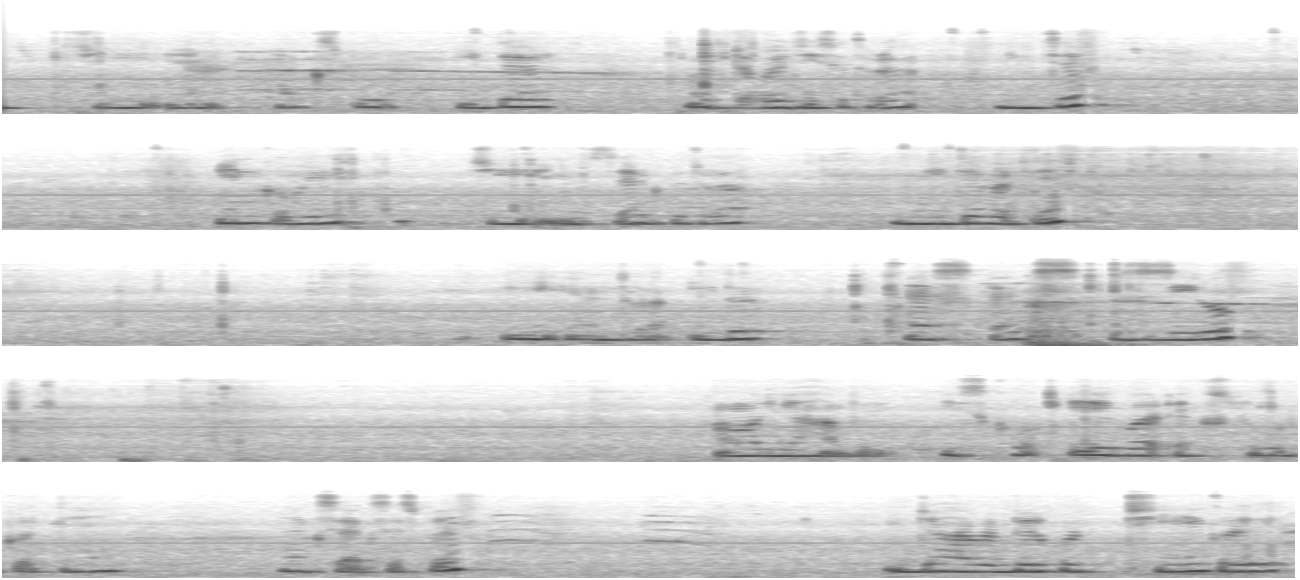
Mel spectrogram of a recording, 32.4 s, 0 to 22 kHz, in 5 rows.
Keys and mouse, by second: 0.3 g, 3.3 g, 6.6 click, 8.2 g, 13.7 e, 17.2 s, 20.3 KP_8, 20.5 KP_8, 24.6 e.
